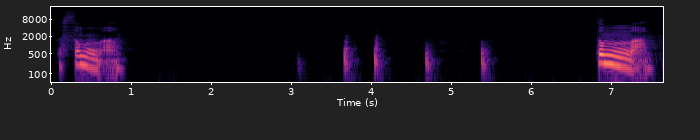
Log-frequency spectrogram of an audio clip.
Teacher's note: It has a nasal sound and we hold it for two beats or two counts.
